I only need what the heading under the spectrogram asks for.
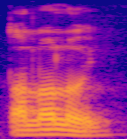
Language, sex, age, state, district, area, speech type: Assamese, male, 30-45, Assam, Kamrup Metropolitan, rural, read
